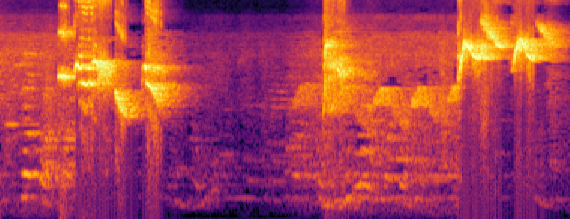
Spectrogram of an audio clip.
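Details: Orange-headed thrush close to moulting, still singing keenly: short loud bursts of scratchy twitters and rising whistles, with quieter gaps between phrases.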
